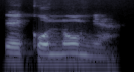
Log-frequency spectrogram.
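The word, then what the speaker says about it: οἰκονομία: cercano a esa palabra, encontramos este término en griego, oikonomia, se puede leer, pero propiamente, si usted lo pone en el traductor de Google para que se lo pronuncie por usted, la pronunciación correcta es economia.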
